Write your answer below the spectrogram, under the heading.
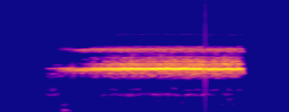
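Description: A barn owl gives a single harsh, hissing screech lasting about two seconds, steady and rasping throughout, against an otherwise quiet background.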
